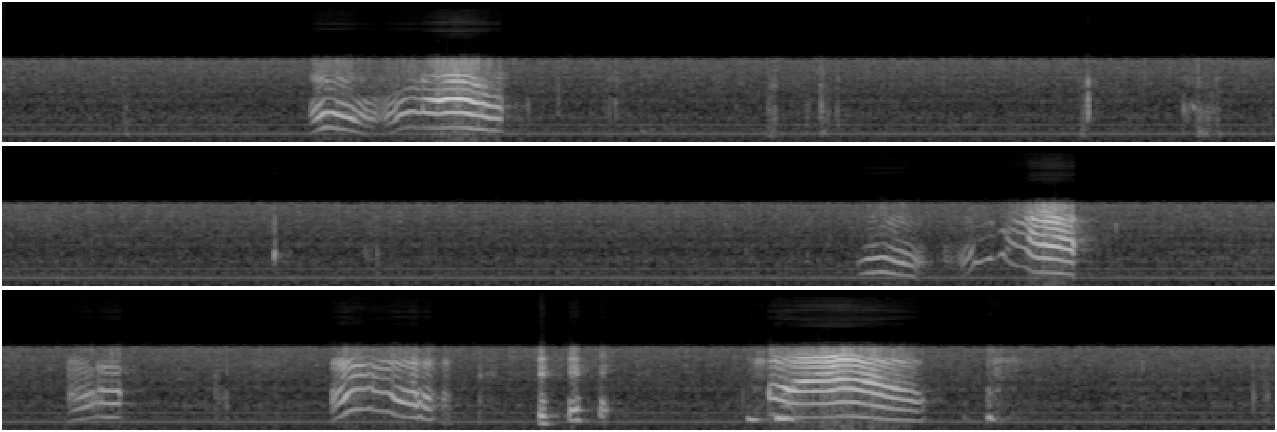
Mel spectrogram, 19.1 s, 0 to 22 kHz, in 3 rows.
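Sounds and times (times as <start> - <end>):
electrical hum: 0.0 - 19.0
baby squealing: 1.6 - 2.6, 10.7 - 11.8, 14.4 - 15.0, 16.6 - 17.4.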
